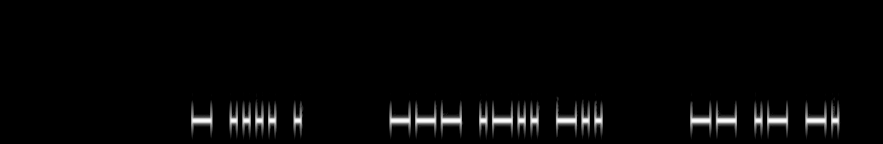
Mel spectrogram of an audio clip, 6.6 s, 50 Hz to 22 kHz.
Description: Morse code, heard as a keyed tone, about 25 wpm, 700 Hz. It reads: THE OLD MAN
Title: 2x Word-Spacing - Sentences from Top 500 Words - 25wpm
